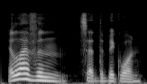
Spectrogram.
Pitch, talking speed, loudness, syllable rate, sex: 165 Hz, 205 wpm, -19 LUFS, 6.6 syllables/s, female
